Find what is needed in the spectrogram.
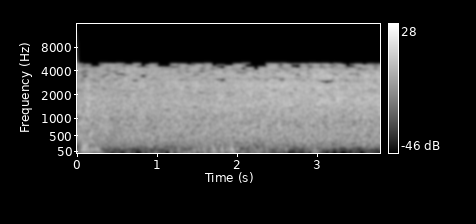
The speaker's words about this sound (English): See, the creek is running in two streams here.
